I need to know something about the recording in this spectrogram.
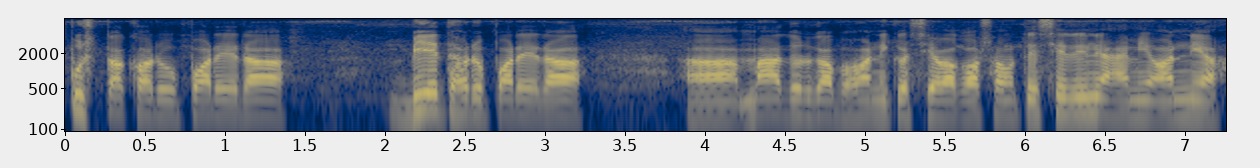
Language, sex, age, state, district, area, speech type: Nepali, male, 18-30, West Bengal, Kalimpong, rural, spontaneous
